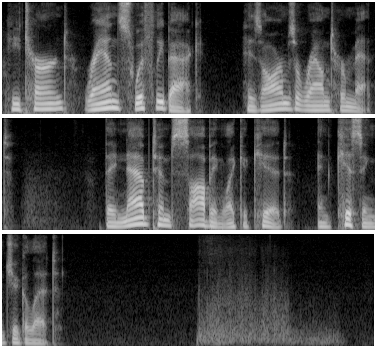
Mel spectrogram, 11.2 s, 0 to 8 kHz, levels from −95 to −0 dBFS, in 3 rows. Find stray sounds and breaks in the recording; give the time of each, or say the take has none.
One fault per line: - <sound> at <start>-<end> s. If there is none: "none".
- sigh at 9.4-11.0 s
